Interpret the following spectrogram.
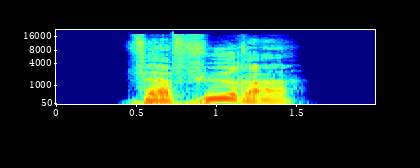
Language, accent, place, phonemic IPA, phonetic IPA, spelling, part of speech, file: German, Germany, Berlin, /fɛʁˈfyːʁəʁ/, [fɛɐ̯ˈfyːʁɐ], Verführer, noun, De-Verführer.ogg
- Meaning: agent noun of verführen; seducer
